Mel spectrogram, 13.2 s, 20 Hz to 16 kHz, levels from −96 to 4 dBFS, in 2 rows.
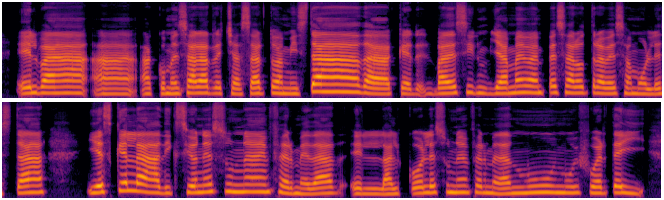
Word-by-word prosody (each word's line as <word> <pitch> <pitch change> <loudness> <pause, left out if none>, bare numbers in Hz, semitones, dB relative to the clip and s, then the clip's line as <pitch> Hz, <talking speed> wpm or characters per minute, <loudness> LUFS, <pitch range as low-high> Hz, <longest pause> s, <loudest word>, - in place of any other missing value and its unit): él 225 +2 -1
va 230 0 +3
a 195 0 -3
a 205 - -3
comenzar 205 +2 -1
a 230 - +4
rechazar 210 0 -3
tu 225 - -3
amistad 265 +6 +4
a 200 -3 +3
que 200 +1 -4
v 190 +2 -12
va 210 - +3
a - - +5
decir: 240 +1 -3
"Ya 210 +1 +1
me 240 +3 0
va 245 - +1
a - - +3
empezar 240 0 -2
otra 230 -1 -2
vez 210 +2 -4
a 210 - -4
molestar", 210 +6 0 0.4
y 240 - +1
es 260 - +1
que 315 -1 +2
la 280 -6 +4
adicción 245 +2 -2
es 280 +2 -3
una 275 -1 +1
enfermedad 215 -5 -1
el 195 -1 -4
alcohol 205 +4 -2
es 245 +2 -3
una 250 0 0
enfermedad 235 -5 -3
muy 245 +3 -1
muy 235 0 -3
fuerte, 230 0 -1
y 220 -3 -6
225 Hz, 185 wpm, -22 LUFS, 205-245 Hz, 0.4 s, a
